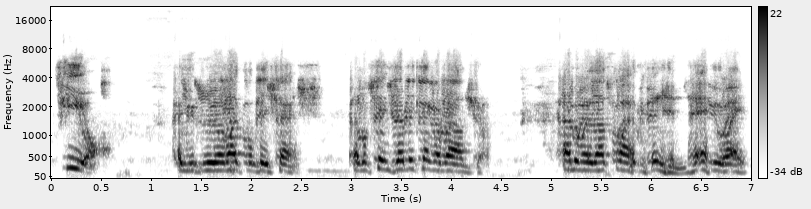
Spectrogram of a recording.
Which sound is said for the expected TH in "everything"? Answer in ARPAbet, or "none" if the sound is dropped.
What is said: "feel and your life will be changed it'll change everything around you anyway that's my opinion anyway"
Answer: TH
